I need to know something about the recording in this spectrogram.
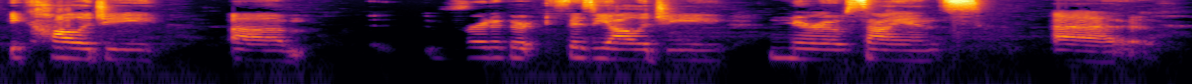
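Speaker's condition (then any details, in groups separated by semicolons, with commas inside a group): No condition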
